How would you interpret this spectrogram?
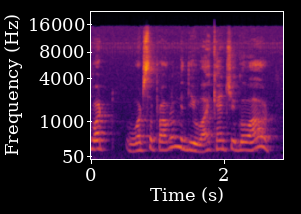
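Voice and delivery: a lightly hammed-up puzzled wife; worried wife. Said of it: "So his wife said".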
